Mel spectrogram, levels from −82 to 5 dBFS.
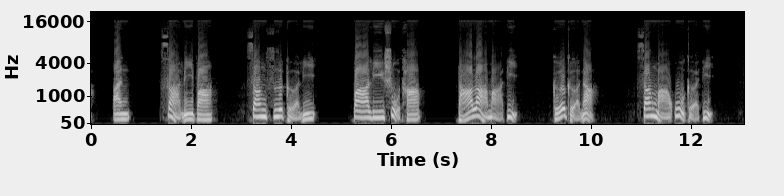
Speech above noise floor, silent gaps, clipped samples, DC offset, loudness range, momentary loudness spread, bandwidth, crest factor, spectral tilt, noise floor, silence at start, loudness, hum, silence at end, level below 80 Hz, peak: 59 dB; none; under 0.1%; under 0.1%; 2 LU; 9 LU; 17 kHz; 10 dB; -7 dB/octave; -76 dBFS; 0 s; -18 LUFS; none; 0.65 s; -56 dBFS; -10 dBFS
